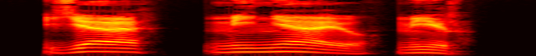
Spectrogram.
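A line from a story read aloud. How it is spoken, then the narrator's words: Slow deliberate emphasis. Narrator (Russian): проговорил я нарочито медленно, выделяя каждое слово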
